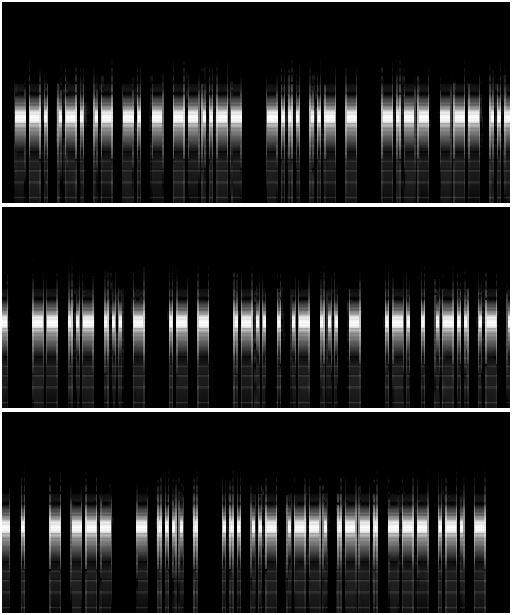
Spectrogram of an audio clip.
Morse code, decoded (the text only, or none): GRANT, BUT YOU MUST AT LEAST RELATE TO THE SUPPORT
